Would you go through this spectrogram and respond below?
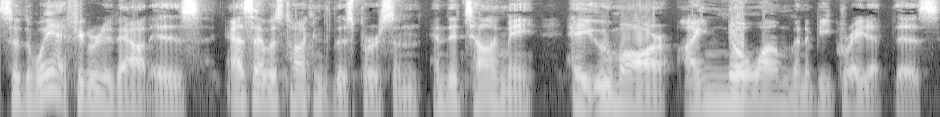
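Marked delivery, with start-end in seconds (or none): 4.3-7.1 put-on powerful voice. Retelling what a client said about succeeding in sales: imitating a powerful voice. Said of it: "they're talking in a powerful voice".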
